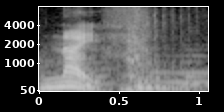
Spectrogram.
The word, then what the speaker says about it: knife: is in the word knife in Middle English it was pronounced knif but after The Vowel Shift the K became silent and the E turned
